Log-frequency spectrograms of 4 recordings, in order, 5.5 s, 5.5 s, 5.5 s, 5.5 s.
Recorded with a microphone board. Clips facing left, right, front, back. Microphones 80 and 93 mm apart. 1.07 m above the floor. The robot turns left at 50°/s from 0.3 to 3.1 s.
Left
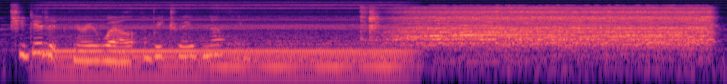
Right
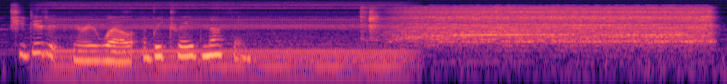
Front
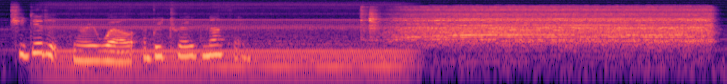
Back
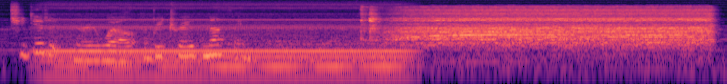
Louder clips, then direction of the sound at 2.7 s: Left 3 dB, back 1 dB; 140° left.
